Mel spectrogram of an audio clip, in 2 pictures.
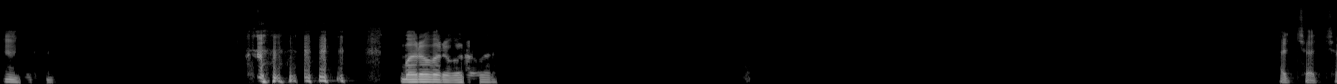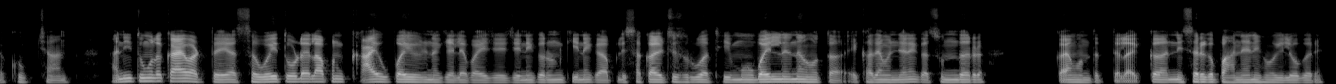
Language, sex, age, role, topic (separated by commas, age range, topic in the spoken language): Marathi, male, 25-29, host, सकाळी तुम्ही मोबाईल पाहायला कधी सुरुवात करता आणि त्यामागचं कारण काय असतं?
